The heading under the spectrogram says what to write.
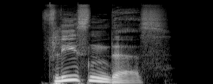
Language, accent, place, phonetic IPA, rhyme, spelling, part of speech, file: German, Germany, Berlin, [ˈfliːsn̩dəs], -iːsn̩dəs, fließendes, adjective, De-fließendes.ogg
- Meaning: strong/mixed nominative/accusative neuter singular of fließend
